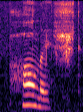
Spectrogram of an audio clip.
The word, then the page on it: polished: American English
